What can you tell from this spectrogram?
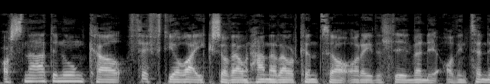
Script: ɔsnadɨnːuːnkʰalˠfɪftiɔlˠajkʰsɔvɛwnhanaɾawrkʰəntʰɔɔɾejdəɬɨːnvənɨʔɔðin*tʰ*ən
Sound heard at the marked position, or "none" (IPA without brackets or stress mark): tʰ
